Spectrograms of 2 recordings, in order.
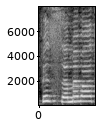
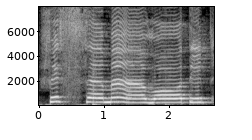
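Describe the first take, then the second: First: The vowels in samawat are short and clipped. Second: The vowels in samawat are drawn out long. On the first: The speaker calls it wrong. "फिर समावात नहीं है" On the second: The speaker calls it right. "एक सेकंड वा को खींचेंगे तो ये हो जाएगा"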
